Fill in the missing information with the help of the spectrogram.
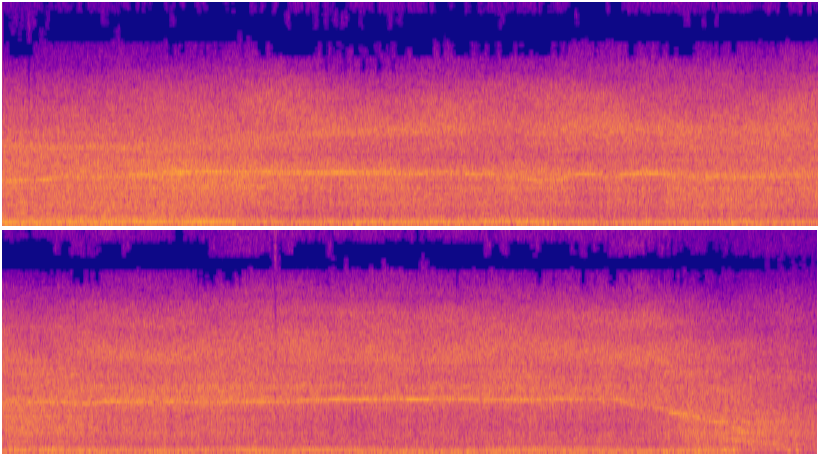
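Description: Modified pulling tractor's engine running at full power as it drags the weight sled down the track, with a high whine that holds steady and drops away near the end.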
